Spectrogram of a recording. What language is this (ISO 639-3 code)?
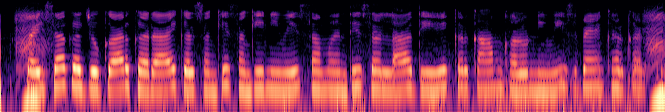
hne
